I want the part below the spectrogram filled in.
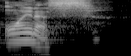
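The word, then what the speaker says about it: oinos (οἶνος): Our new wine or wine is spelled, the wine that does not have the ferment in it is spelled O-I-V-O-C. It's pronounced oinos.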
